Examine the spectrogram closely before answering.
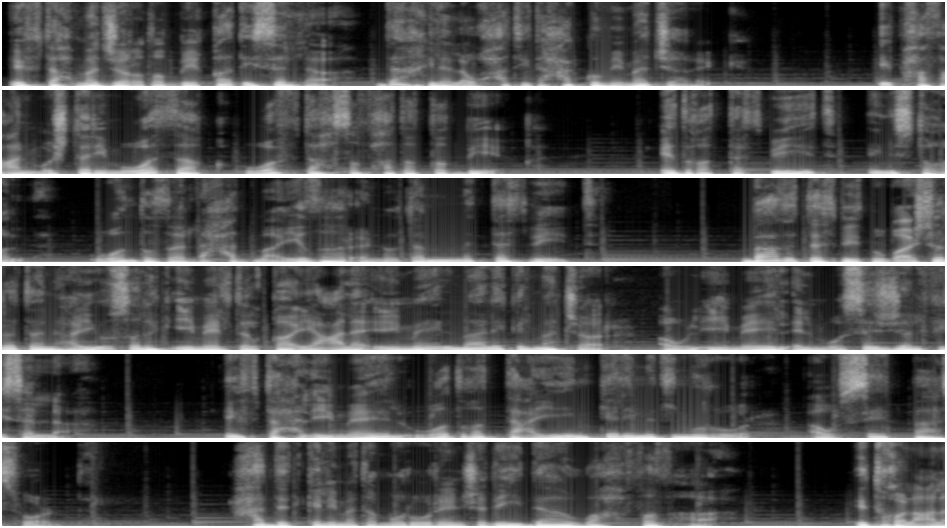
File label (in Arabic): تعليق صوتي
